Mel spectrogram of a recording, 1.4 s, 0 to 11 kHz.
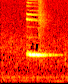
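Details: Congo African grey parrot, recorded in April 2013, giving a single clear, steady, flat whistle lasting under a second, with a soft breathy burst at its onset, in a quiet room.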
